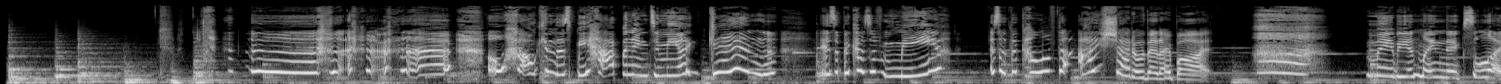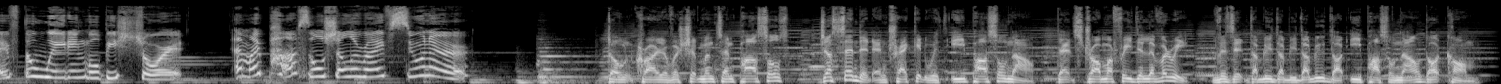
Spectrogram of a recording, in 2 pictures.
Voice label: Asian English Radio; EParcel Now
